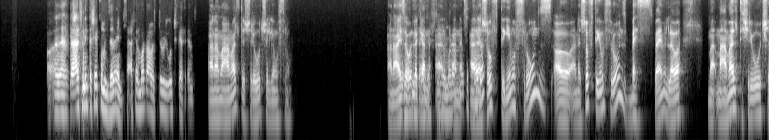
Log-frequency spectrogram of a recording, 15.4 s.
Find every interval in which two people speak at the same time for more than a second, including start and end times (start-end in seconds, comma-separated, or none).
8.0-9.7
